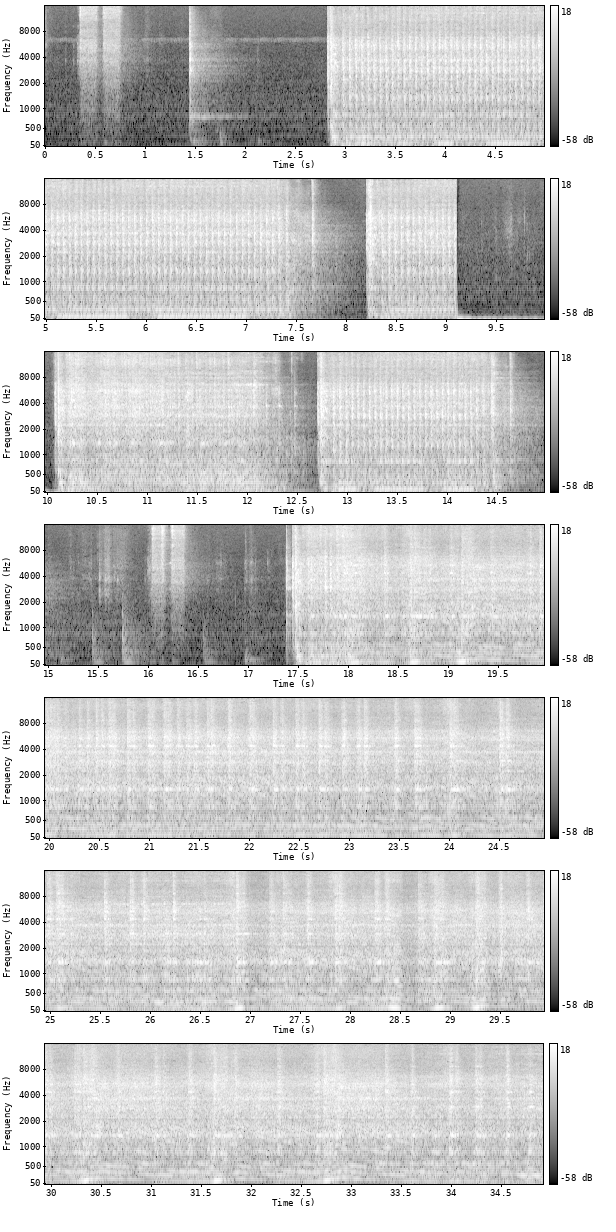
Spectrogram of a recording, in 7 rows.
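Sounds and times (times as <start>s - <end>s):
jet ski engine revving: 17.5s - 34.9s.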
